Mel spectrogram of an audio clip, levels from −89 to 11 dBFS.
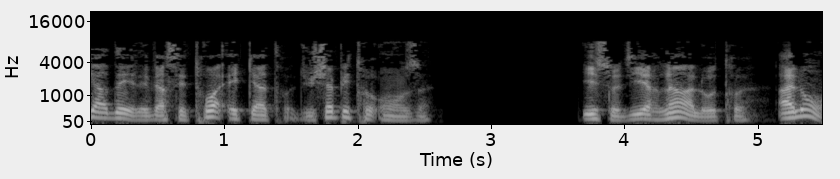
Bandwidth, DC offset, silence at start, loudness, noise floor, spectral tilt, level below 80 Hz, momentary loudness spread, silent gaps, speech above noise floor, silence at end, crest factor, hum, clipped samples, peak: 8.4 kHz; under 0.1%; 0 s; -28 LUFS; under -90 dBFS; -5 dB/octave; -64 dBFS; 12 LU; 2.64-3.65 s; over 63 dB; 0 s; 24 dB; none; under 0.1%; -4 dBFS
